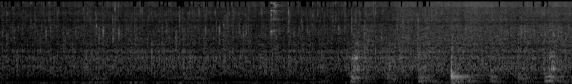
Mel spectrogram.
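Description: Okra with coriander and sambar powder in plenty of oil sizzles softly in a pan, with a few scraping stirs and light clinks rising over the quiet frying hiss toward the end.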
